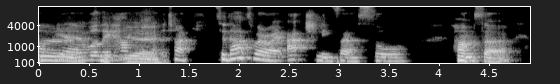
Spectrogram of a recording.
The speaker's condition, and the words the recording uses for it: None; typical speech.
